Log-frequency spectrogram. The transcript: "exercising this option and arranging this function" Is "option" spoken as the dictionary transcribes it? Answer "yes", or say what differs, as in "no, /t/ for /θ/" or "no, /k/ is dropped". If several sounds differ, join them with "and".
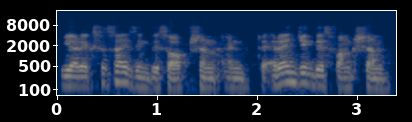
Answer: yes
